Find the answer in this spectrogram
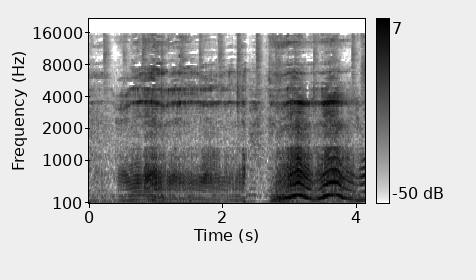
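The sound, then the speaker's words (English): A person imitates a rumbling car engine with their voice, a low buzzing drone that wavers in pitch and swells louder in the second half, like revving. “That noise, the crackle, the snap of the fire, of the explosions happening in that rumbling engine.”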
